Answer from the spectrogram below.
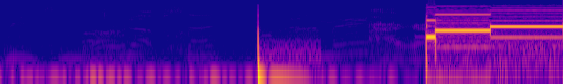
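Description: A loud electronic telephone ring, a caller phoning in to a live on-air show, starts abruptly near the end, a steady buzzing tone that steps up in pitch, preceded by a sharp click and faint background murmur.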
